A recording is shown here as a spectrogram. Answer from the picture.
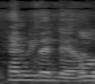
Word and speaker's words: Henri Bendel: But that's how you say it's Henri. Henri Bendel.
